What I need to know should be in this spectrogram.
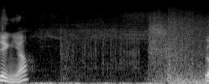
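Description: A fireball whooshes past.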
